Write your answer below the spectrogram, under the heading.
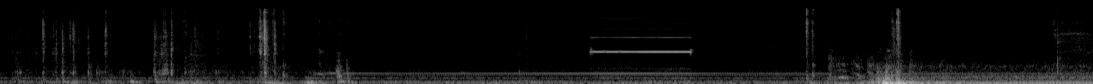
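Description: A few clicks, then a dashboard chime beeps once for about a second as the ignition comes on. About nine seconds in, the Mercedes-Benz Citan 109 CDI's 1.5-litre four-cylinder diesel cranks, fires and settles into a steady idle.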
